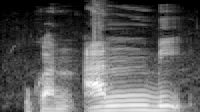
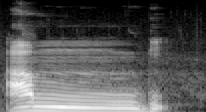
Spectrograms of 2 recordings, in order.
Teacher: bukan nun yang dibaca, tapi dimasukkan nunnya ke dalam ba. Makanya di sini ada tanda huruf mim. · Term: iqlab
